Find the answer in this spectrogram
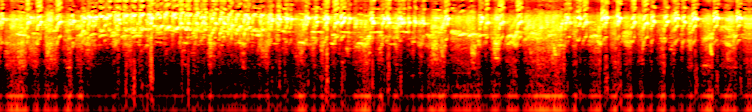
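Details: Opline orange lovebird from Spain singing: a dense, unbroken stream of high, scratchy chirps and squeaky twitters with rapid clicks throughout, over a steady low electrical hum.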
